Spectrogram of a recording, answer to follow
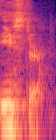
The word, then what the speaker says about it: Ishtar: Semiramis became known as Ishtar, which is pronounced Easter, and her moon egg became known as Ishtar's egg.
